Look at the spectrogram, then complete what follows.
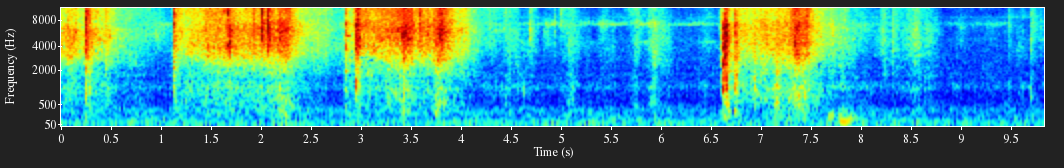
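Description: Long-poled dodos chisel chopping into the bases of oil palm fronds: four sharp chops, each followed by about a second of dry rustling of the palm leaves, the last near two-thirds of the way in.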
